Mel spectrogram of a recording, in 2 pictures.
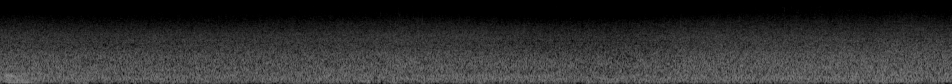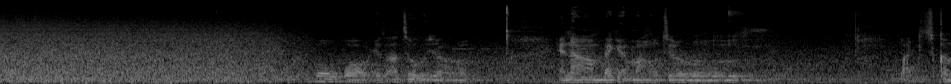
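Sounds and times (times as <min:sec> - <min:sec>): ocean surf washing in: 0:00.0 - 0:13.4.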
